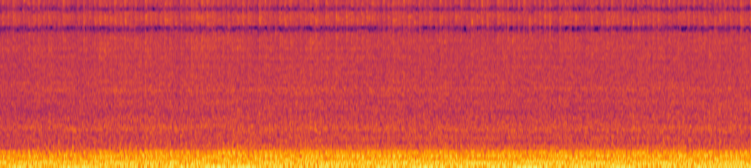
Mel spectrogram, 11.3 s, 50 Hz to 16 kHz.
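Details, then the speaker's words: 2020 Yamaha Raptor 700 with a swapped engine after valve adjustment (valves had been far too loose); steady, even single-cylinder thump at idle with no valve ticking. "now you can see the valves is adjusted perfect they don't got they don't got too much play so it's not going to have that they're tapping the ticking noise coming from it"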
